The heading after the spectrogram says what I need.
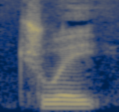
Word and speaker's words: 隹: In this video, I'm going to talk about phonetics, a phonetic series that is led by the title phonetic character, which is pronounced chu, which is this big character over here.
